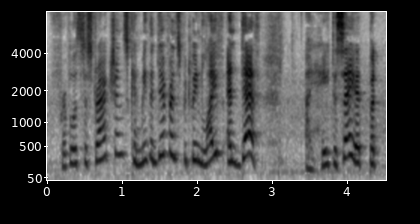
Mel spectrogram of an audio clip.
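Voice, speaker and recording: A man's voice: very high-pitched, animated, brisk, bright, forceful tone, slight background noise, exaggerated voice. An actor playing a fussy, rule-bound male agent in a comedy audio drama, scolding and indignant. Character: fussy uptight male agent, rigid planner.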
